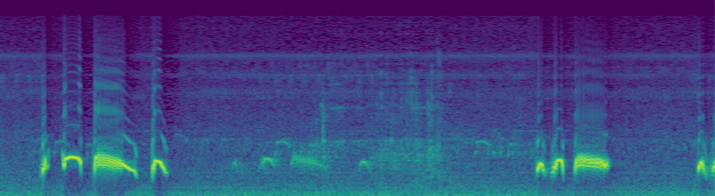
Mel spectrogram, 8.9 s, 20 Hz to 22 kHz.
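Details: Decoy spotted dove cooing to attract a mate, 24 August weekend. Two loud phrases of short and long coos, with softer, more distant cooing between them and a low steady background hum.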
